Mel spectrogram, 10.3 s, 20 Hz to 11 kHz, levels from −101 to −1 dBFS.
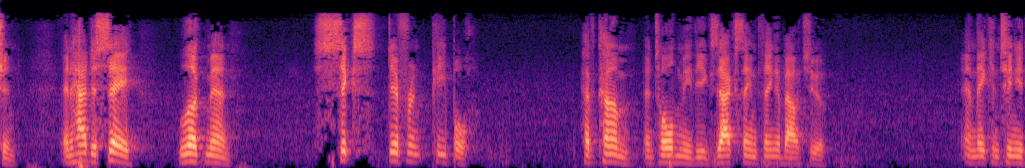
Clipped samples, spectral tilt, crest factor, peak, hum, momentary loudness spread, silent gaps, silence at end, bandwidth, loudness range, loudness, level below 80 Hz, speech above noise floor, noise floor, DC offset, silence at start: under 0.1%; -2.5 dB/octave; 24 dB; 0 dBFS; none; 14 LU; none; 0 s; 8.8 kHz; 5 LU; -22 LUFS; -56 dBFS; 39 dB; -61 dBFS; under 0.1%; 0 s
